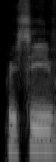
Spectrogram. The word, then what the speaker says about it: recv: The interesting methods are send, receive, which is spelled RECV, and pull.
